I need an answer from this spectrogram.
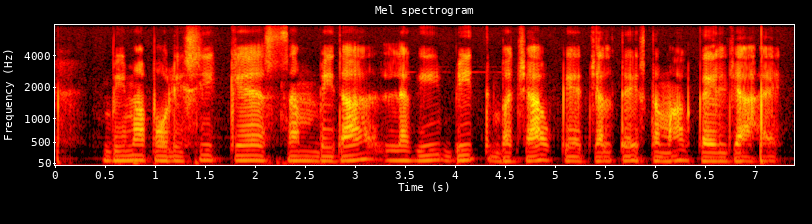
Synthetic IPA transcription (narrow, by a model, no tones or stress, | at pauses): biːmapoːliːsikesəmbiːd̪ʱaːləɡibiːt̪bət͡ʃaːwket͡ʃɐlt̪eɪst̪eːmaːlkɐɪld͡ʒaːɦɛː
